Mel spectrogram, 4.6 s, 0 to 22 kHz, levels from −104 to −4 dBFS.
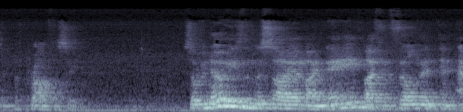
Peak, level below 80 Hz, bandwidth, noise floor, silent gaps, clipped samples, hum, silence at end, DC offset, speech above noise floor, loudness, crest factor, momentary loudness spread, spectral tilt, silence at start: -12 dBFS; -54 dBFS; 10.5 kHz; -54 dBFS; none; under 0.1%; none; 0 s; under 0.1%; 26 dB; -29 LUFS; 18 dB; 17 LU; -7.5 dB/octave; 0 s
